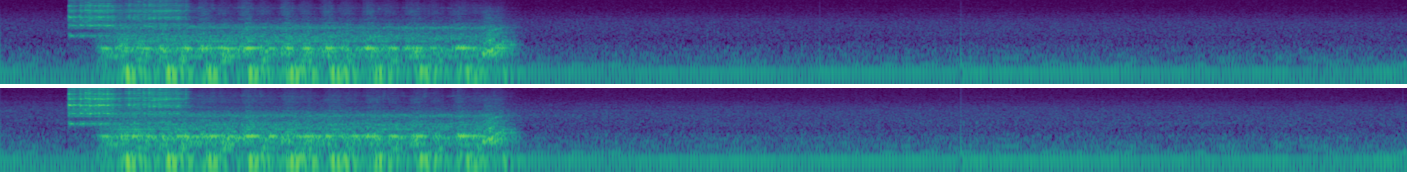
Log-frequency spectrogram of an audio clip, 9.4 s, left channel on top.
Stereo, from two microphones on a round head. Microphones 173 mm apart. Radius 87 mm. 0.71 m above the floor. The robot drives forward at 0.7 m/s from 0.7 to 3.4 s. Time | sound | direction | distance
0.5 | a dropped coin | 25° right (ahead or behind) | 1.5 m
